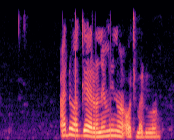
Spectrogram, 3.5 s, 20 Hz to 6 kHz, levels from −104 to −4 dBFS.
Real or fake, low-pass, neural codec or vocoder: real; 5.4 kHz; none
